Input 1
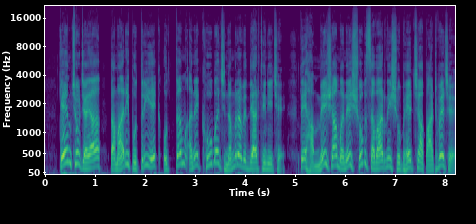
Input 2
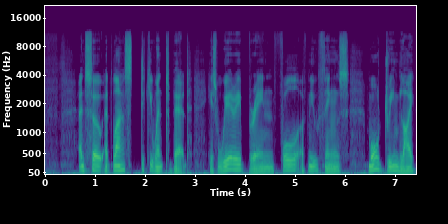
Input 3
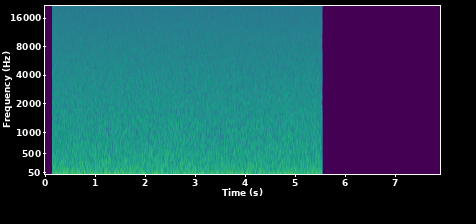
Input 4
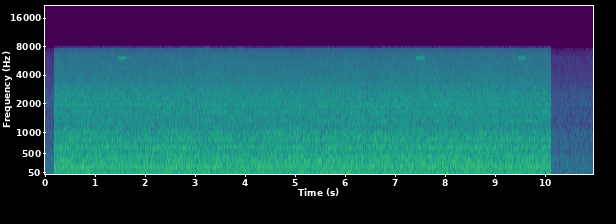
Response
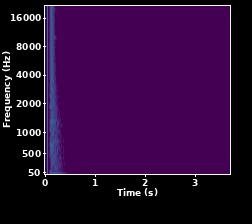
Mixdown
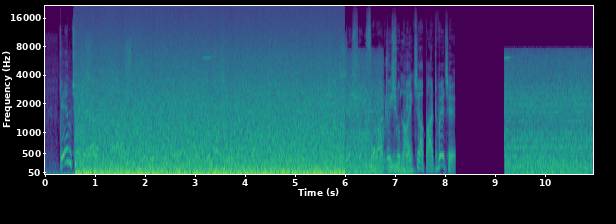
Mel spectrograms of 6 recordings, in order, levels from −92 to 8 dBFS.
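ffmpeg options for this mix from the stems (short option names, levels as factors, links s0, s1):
-filter_complex "[0:a]alimiter=limit=0.158:level=0:latency=1:release=103,volume=1.12[s0];[1:a]volume=1.26[s1];[2:a]lowpass=f=1600:p=1,acontrast=50,adelay=450,volume=1.33[s2];[3:a]alimiter=limit=0.224:level=0:latency=1:release=493,adelay=1700,volume=1.12,asplit=3[s3][s4][s5];[s3]atrim=end=6.77,asetpts=PTS-STARTPTS,afade=t=out:st=6.766:d=0.004:c=hsin[s6];[s4]atrim=start=6.77:end=9.19,asetpts=PTS-STARTPTS,volume=0[s7];[s5]atrim=start=9.19,asetpts=PTS-STARTPTS,afade=t=in:d=0.004:c=hsin[s8];[s6][s7][s8]concat=n=3:v=0:a=1[s9];[s0][s1][s2][s9]amix=inputs=4:normalize=0,acrossover=split=120[s10][s11];[s11]acompressor=threshold=0.0501:ratio=2.5[s12];[s10][s12]amix=inputs=2:normalize=0"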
